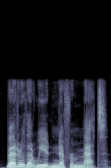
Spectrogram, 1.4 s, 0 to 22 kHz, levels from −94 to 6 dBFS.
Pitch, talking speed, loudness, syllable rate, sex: 205 Hz, 260 wpm, -17 LUFS, 6.5 syllables/s, female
